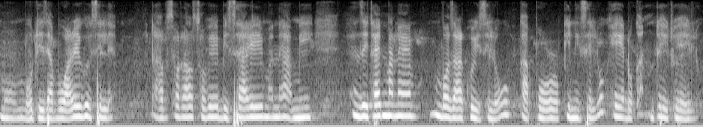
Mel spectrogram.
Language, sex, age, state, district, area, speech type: Assamese, female, 30-45, Assam, Majuli, urban, spontaneous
